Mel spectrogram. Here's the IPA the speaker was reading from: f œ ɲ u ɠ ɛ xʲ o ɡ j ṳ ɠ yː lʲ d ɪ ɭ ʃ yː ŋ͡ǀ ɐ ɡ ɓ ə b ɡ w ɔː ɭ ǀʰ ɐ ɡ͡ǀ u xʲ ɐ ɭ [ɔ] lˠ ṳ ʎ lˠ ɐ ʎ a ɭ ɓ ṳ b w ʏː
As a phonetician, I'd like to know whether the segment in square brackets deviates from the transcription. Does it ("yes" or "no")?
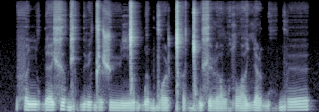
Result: yes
